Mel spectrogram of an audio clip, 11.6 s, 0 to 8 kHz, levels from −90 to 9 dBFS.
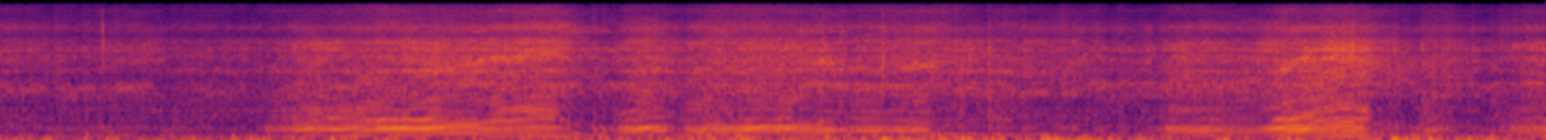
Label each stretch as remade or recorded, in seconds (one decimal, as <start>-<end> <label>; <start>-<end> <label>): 0.0-3.0 remade; 3.0-4.7 recorded; 4.7-6.1 remade; 6.1-6.6 recorded; 6.6-11.6 remade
